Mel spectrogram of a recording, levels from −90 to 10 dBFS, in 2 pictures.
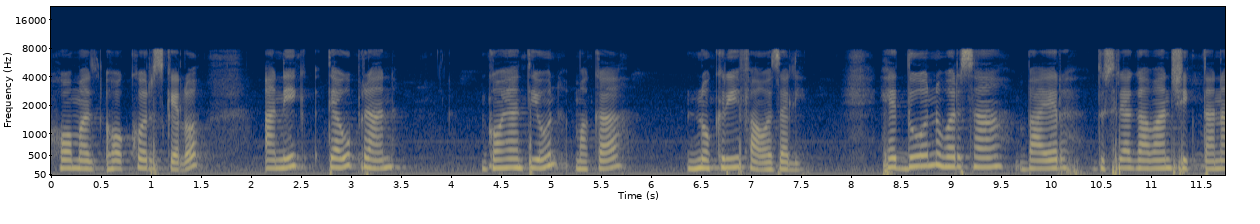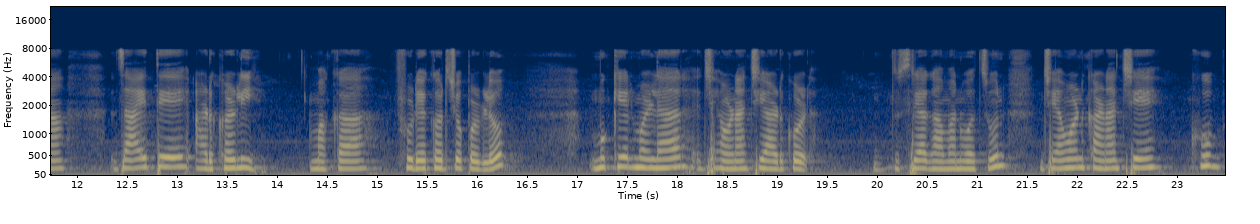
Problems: background sounds at intervals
